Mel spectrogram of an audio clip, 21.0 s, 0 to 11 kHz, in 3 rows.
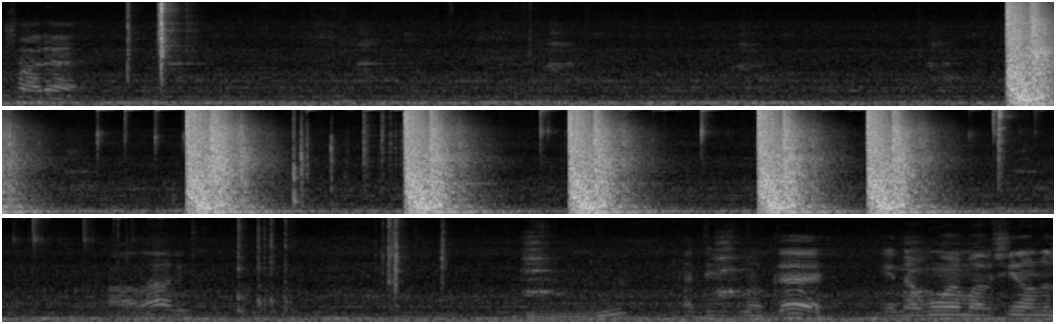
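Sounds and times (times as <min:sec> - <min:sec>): pistol shots with echo: 0:06.7 - 0:07.4, 0:08.2 - 0:09.0, 0:09.7 - 0:11.5, 0:12.1 - 0:13.5.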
